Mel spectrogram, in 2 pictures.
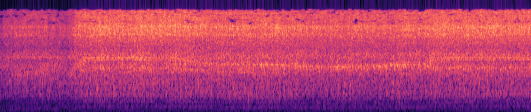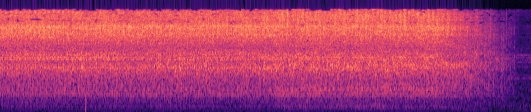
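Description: Electric hand mixer running steadily, its beaters whipping cream to stiff peaks. The motor whine sags briefly in pitch a few seconds in, and the mixer winds down and stops about a second before the end.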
